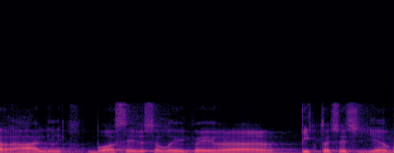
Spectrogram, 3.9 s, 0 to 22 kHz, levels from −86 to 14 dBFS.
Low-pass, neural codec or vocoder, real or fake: 7.2 kHz; codec, 16 kHz, 2 kbps, FunCodec, trained on Chinese and English, 25 frames a second; fake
